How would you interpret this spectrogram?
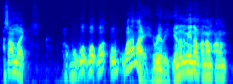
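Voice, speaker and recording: A man's voice: medium pitch, animated, brisk. A man co-hosting a casual chat, often repeating words and phrases for emphasis. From Barbados. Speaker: podcast co-host and stand-up comic.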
